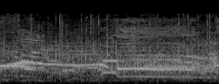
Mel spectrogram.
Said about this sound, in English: the chants started getting louder and louder, and before you knew it, the audience had erupted into cheers of joy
